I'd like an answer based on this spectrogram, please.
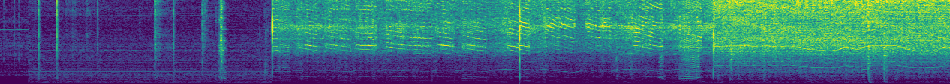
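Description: Angle grinder grinding a weld on steel square tube: a loud, harsh hiss with a wavering whine that starts about two and a half seconds in and grows louder about seven seconds in. Before it come a few light metal clicks over a faint steady whine.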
